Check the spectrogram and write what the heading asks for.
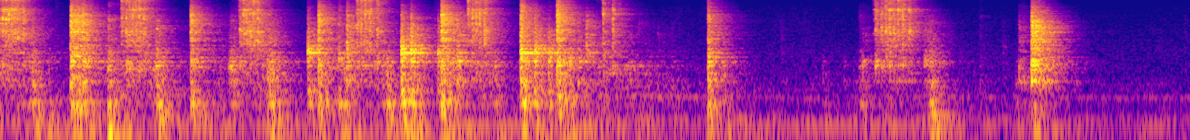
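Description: Ratchet socket wrench clicking as a bolt is driven in to hold a steel ceiling bracket, in short strokes about two a second, then three slower strokes near the end.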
